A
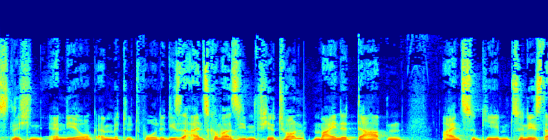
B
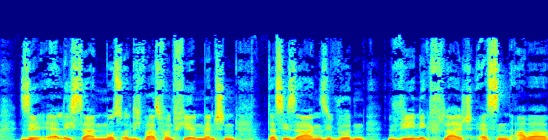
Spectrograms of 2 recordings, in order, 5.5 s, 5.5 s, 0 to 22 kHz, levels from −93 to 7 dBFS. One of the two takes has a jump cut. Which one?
A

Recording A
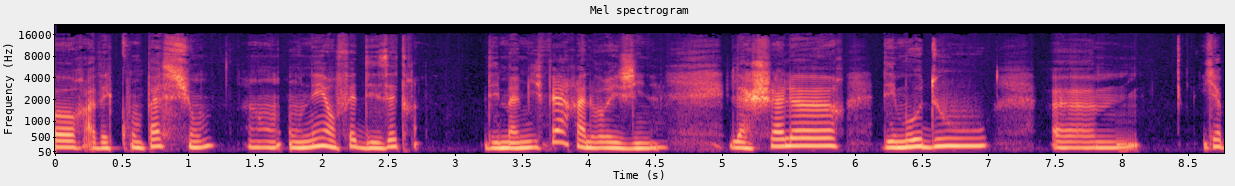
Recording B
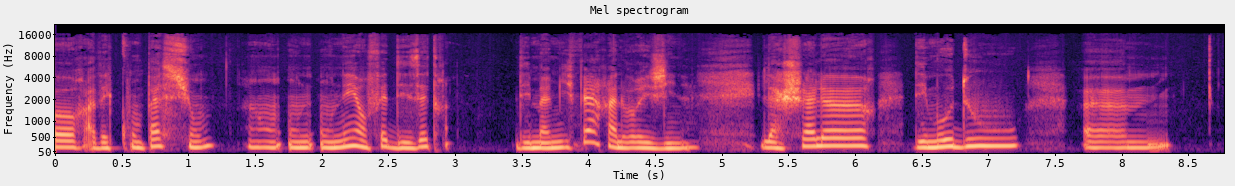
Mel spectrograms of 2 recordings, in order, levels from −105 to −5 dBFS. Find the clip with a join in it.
A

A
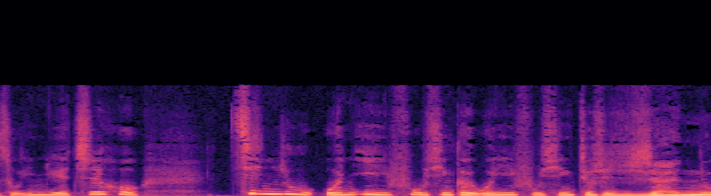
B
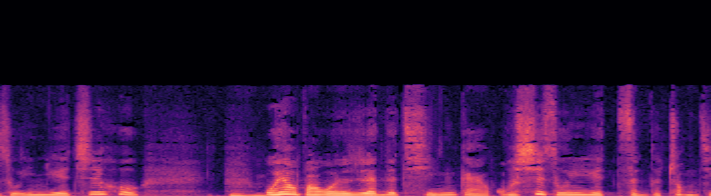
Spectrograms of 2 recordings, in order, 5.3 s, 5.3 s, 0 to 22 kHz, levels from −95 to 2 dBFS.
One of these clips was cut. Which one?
B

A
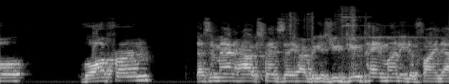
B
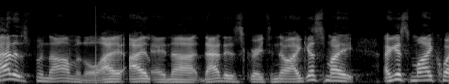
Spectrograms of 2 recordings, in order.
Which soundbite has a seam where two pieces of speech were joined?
B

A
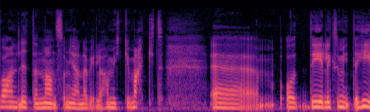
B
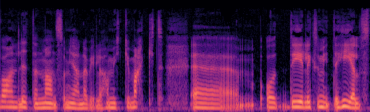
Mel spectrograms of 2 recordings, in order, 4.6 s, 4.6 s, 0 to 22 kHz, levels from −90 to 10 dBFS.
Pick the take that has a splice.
B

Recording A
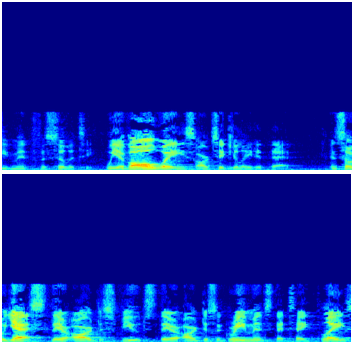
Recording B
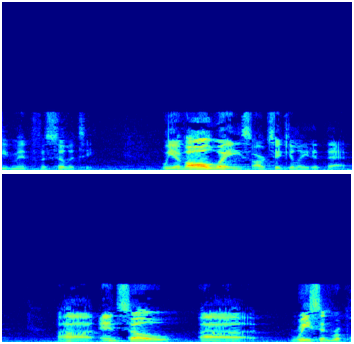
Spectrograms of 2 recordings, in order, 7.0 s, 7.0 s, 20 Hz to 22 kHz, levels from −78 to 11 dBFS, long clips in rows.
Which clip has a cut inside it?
A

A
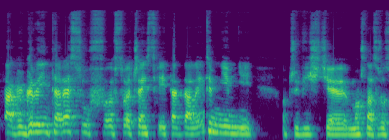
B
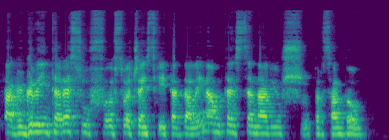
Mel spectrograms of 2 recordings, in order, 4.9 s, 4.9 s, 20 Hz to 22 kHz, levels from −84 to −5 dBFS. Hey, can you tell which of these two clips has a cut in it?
A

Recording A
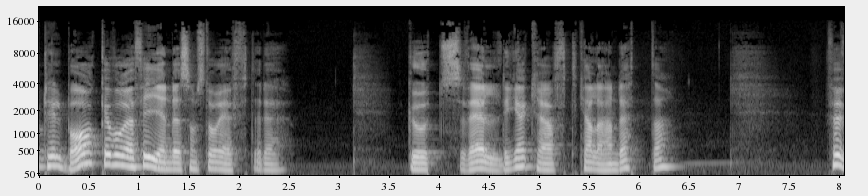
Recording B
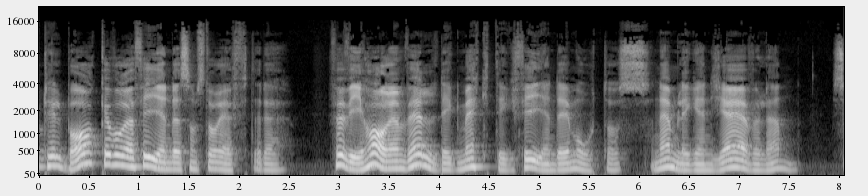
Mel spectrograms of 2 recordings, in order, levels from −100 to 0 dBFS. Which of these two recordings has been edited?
B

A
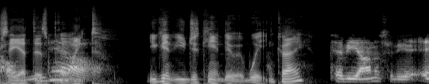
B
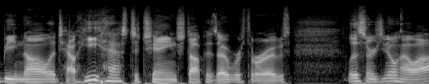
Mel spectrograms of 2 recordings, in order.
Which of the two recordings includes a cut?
A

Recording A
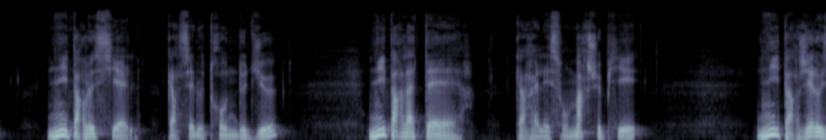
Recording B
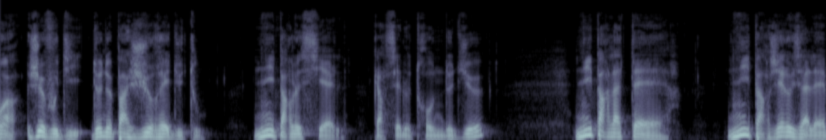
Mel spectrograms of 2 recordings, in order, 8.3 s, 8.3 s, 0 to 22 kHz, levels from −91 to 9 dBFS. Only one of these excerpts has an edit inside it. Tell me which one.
B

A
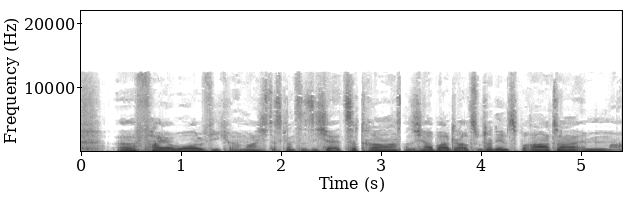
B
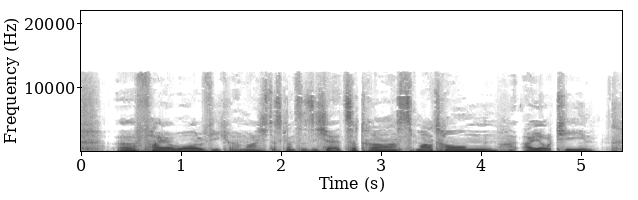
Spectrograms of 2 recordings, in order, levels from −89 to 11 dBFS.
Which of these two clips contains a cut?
A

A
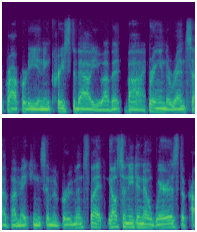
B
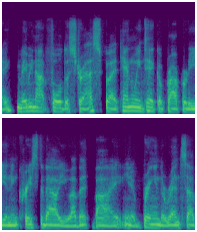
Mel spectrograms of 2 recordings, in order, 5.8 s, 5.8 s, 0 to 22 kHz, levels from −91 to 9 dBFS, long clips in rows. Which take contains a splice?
A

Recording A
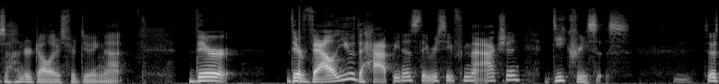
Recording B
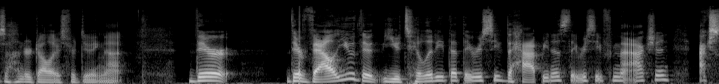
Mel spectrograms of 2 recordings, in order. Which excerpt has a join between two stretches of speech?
A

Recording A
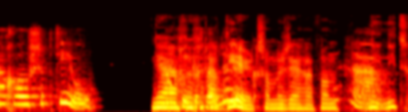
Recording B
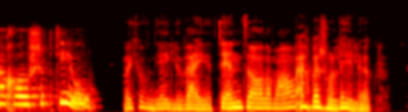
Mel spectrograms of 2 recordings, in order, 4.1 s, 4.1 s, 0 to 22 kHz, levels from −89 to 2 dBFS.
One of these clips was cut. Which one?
B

